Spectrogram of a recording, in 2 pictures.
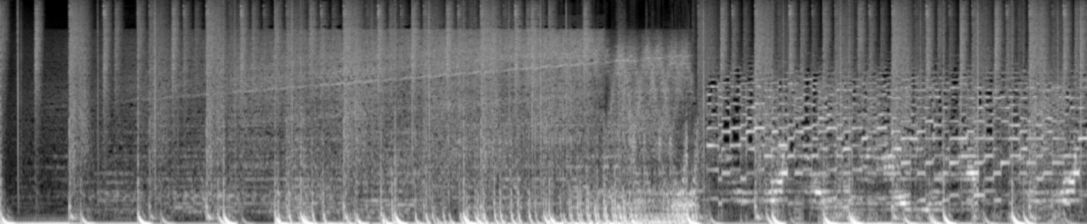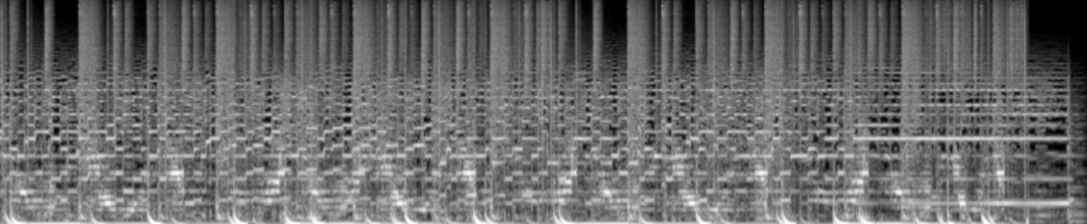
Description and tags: cool soundtrack made with audacity on an asus laptop
CAUTION
LOUD MUSIC MAY RESULT IN LOSS OF HEARING OR DAMAGE OF INNER EAR
I AM NOT TO BE HELD RESPONSIBLE FOR ANY OF THE ABOVE CONSEQUENCES
music, loud, cool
